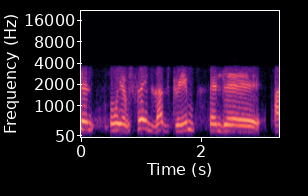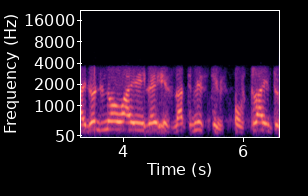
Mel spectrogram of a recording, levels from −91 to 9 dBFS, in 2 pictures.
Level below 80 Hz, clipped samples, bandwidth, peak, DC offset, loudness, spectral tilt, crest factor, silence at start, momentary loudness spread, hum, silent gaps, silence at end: -82 dBFS; under 0.1%; 3.7 kHz; -2 dBFS; under 0.1%; -17 LUFS; -1.5 dB/octave; 14 dB; 0 s; 9 LU; none; none; 0 s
